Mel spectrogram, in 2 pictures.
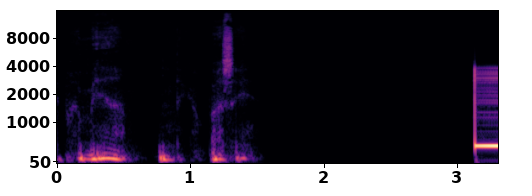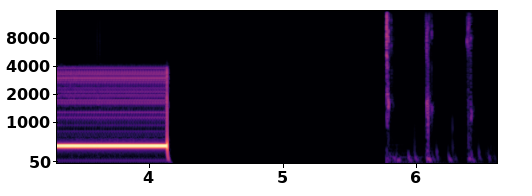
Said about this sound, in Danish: Nummer, du ringer til, er optaget.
